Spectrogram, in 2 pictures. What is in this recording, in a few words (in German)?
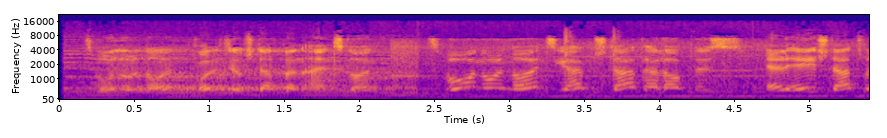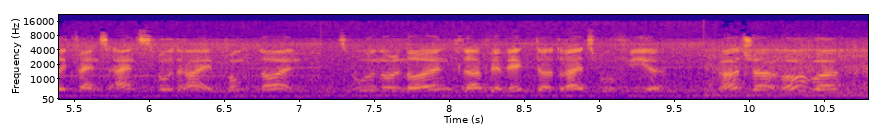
Towerstimme Bodenkontrolle; Stimmproben; AirPlane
